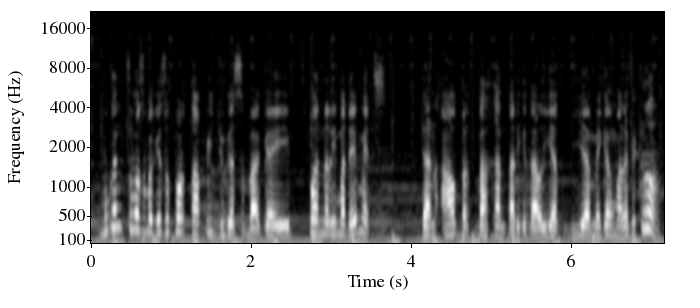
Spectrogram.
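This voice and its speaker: A man gives conversational esports analysis from the commentary desk. His voice sits high for a man, and music is clearly audible behind him.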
